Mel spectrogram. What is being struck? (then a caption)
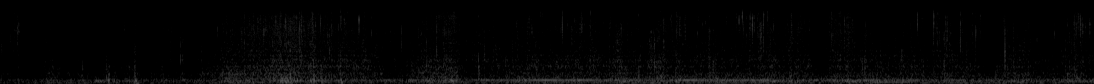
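Plastic bubble wrap. Gloved fingertips in grey fabric gloves scratch and press a large sheet of clear plastic bubble wrap wrapped around a microphone. The result is a dense, continuous crinkling and scratching with a bright, airy top. It grows louder after the first couple of seconds, over a faint low steady hum.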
